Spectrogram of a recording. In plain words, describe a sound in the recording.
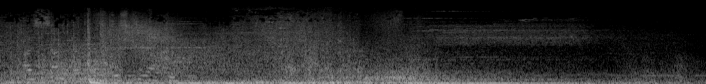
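A large structure explodes with a loud, rumbling blast that slowly fades.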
